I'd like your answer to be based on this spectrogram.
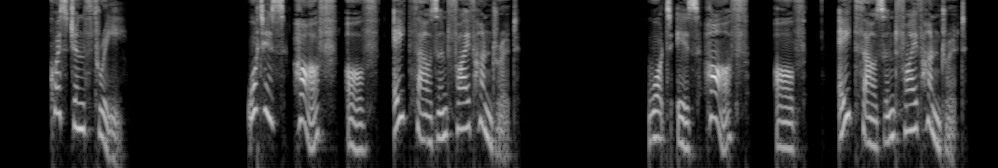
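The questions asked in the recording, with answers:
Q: What is half of 8,500?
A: 4,250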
